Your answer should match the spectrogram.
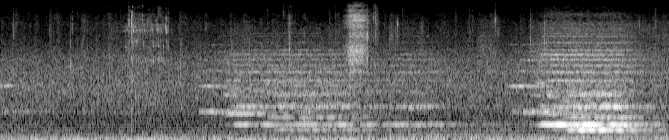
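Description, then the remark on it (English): A train whistle sounds, a sustained harmonic tone that swells and grows louder toward the end, over a steady low rumble of outdoor background noise. No one speaks. “Oh, and that train whistle reminds me that there's a sheltered spot just right up the hill that I should probably go to, so my stuff can stop getting so wet.”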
